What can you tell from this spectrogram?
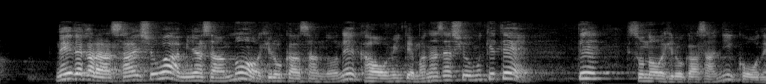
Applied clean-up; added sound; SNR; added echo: none; none; none; reverberation time 2.7 s.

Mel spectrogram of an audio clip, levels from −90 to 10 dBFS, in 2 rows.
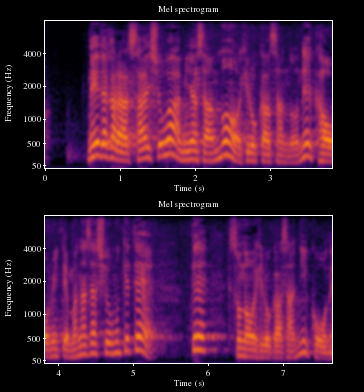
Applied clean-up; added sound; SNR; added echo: none; none; none; none.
